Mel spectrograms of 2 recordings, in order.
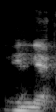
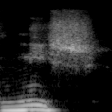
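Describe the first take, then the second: First: The word is said with an English pronunciation. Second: The word is said with a French pronunciation. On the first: "I'm not very good at French, so" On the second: "the French way of saying it is niche"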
